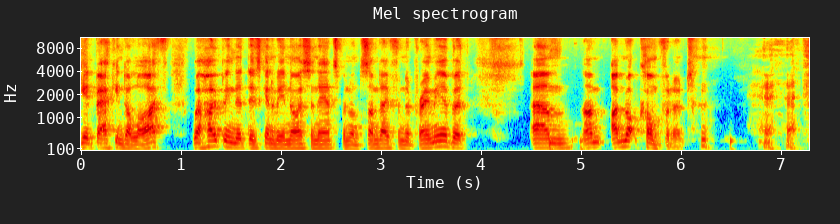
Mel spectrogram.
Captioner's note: laughing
